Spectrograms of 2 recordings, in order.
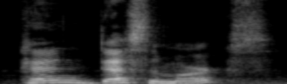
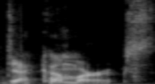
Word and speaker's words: decamarks: I'm used to a different pronunciation, but decamarks, not decimarks. I think decimarks would be a tenth. Decimark would be a silver. Yeah, Deca. silver, Deca rather than deci.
